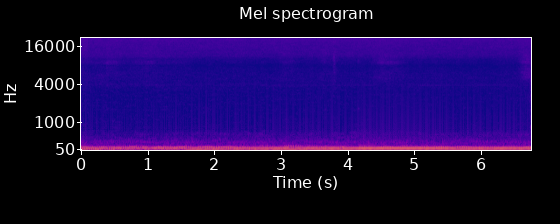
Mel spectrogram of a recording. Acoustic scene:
car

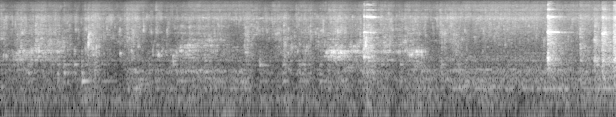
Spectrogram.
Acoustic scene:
kitchen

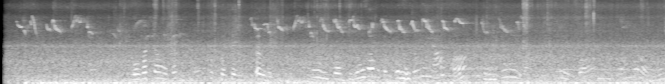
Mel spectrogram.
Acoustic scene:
park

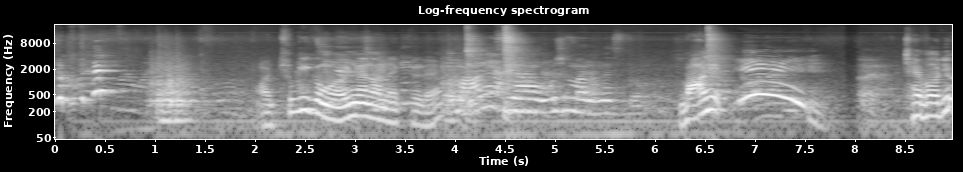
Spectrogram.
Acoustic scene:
crowded indoor space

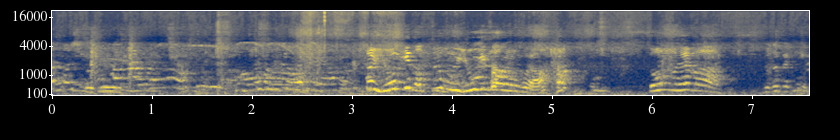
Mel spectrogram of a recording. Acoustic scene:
park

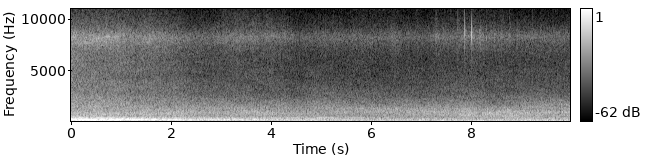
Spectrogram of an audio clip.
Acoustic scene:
street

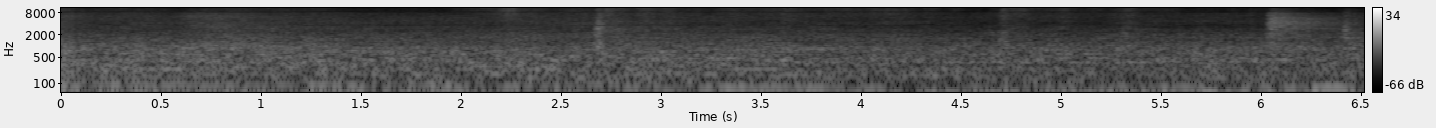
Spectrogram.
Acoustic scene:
subway station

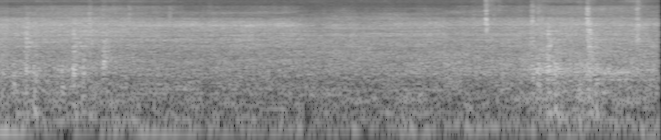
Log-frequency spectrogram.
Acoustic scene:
residential area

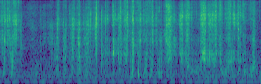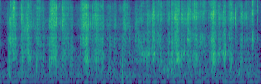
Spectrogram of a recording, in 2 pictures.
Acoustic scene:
restroom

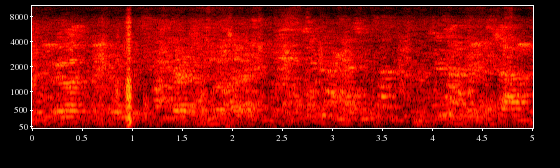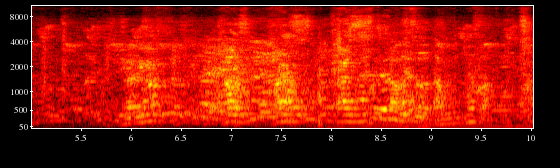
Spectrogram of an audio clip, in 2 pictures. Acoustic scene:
crowded indoor space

